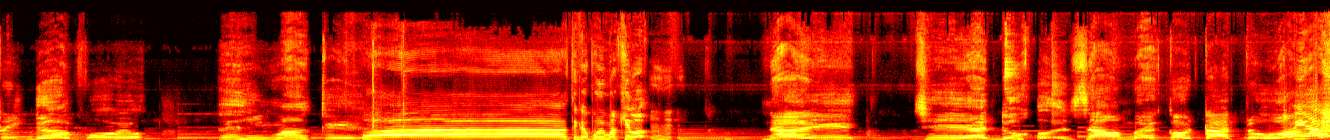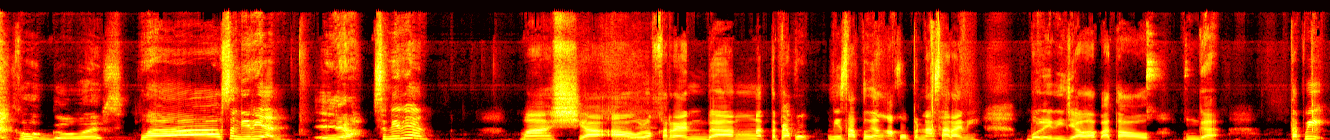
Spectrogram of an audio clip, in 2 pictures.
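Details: Adult woman with cerebral palsy limiting gross and fine motor skills; dysarthria (cerebral palsy).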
